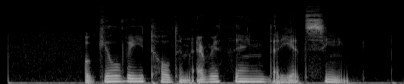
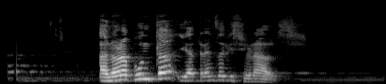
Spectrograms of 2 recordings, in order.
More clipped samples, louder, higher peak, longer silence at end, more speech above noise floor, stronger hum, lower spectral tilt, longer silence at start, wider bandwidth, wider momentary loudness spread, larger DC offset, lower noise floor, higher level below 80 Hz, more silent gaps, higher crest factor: neither; second, -28 LUFS vs -20 LUFS; second, -12 dBFS vs -2 dBFS; second, 0.05 s vs 1.1 s; second, 21 dB vs 40 dB; neither; about the same, -6 dB/octave vs -5.5 dB/octave; about the same, 0.1 s vs 0.1 s; first, 15 kHz vs 11 kHz; second, 6 LU vs 15 LU; neither; second, -48 dBFS vs -60 dBFS; first, -44 dBFS vs -76 dBFS; neither; about the same, 18 dB vs 20 dB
